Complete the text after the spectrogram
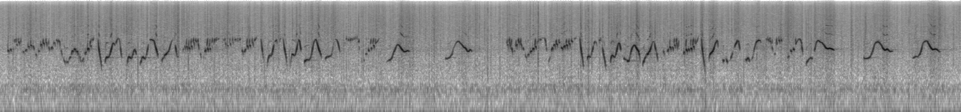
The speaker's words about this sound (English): The jerky, jingling song of the bobolink is usually given in one breath, ending with a clear whistle entirely distinct from the song.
